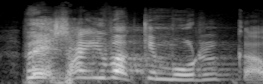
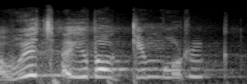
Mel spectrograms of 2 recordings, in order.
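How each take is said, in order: First: 왜 hit loud and high; loud questioning 왜; stress on 왜. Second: 왜 hit higher still; repeated shouted 왜; stress on 왜. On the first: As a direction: punch the word 왜. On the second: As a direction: punch 왜 even higher. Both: Shown as a demonstration.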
